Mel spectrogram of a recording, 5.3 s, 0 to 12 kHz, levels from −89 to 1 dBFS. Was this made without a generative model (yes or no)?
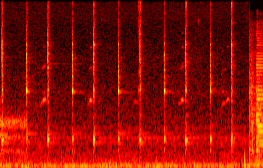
yes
